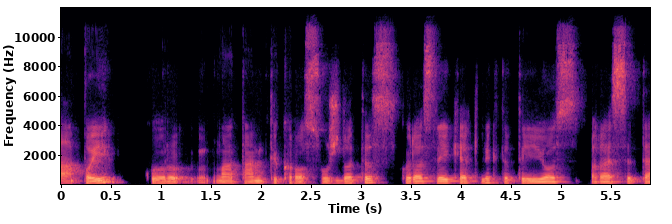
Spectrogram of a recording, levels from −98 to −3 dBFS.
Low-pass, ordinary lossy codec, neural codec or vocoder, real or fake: 10.8 kHz; Opus, 64 kbps; none; real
